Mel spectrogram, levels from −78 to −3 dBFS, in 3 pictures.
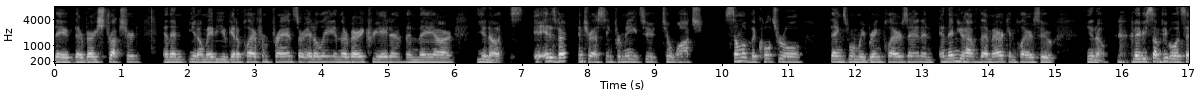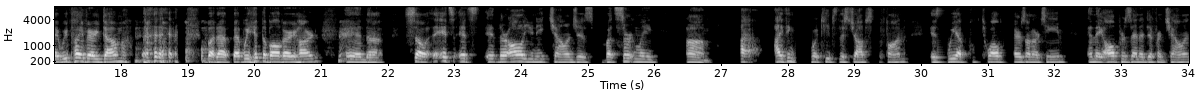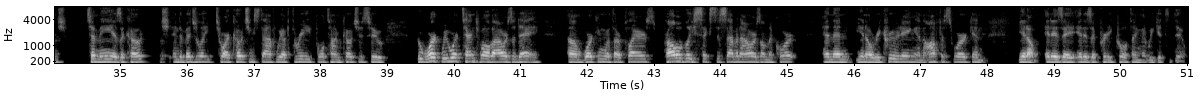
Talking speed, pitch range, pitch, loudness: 205 wpm, 140-160 Hz, 150 Hz, -27 LUFS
